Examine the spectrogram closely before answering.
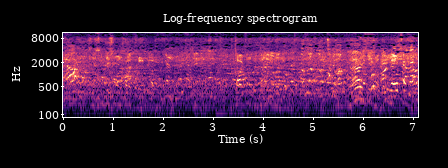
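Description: A woman talks close by with animation.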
